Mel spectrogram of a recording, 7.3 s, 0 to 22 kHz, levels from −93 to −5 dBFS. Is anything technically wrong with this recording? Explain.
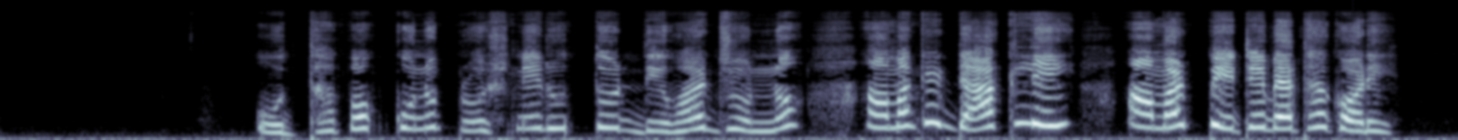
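Yes. Throughout the speech, low-delay AAC compression is audible: the voice sounds rough and grainy, with noise filling the gaps between harmonics and a thin, synthetic top band. Short frames resolve pitch harmonics poorly, and heavy damage likely points to AAC-ELD at about 24 kbps.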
